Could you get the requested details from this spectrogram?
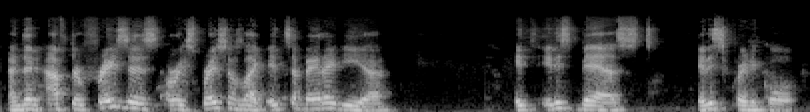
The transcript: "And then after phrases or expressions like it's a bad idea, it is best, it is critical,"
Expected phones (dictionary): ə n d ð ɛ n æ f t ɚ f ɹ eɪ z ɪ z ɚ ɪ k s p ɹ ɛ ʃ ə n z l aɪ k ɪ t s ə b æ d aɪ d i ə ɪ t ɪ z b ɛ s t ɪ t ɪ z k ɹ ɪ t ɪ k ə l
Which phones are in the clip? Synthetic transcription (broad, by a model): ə n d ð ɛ n æ f t ɚ f ɹ eɪ z ɪ z ɚ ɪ k s p ɹ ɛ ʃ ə n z l aɪ k ɪ t s ə b æ d aɪ d i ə ɪ t ɪ z b ɛ s t ɪ t ɪ z k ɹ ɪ t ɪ k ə l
